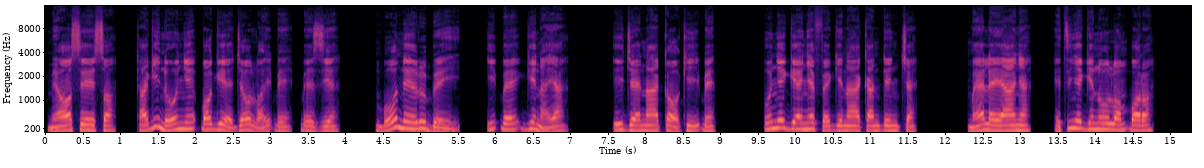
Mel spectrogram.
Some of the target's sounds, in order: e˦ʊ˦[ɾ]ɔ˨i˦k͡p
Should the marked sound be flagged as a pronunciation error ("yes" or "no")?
yes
